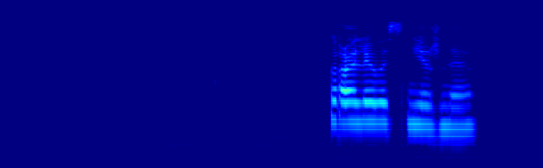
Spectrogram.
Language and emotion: Russian, neutral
